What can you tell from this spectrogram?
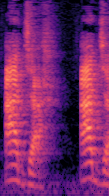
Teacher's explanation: I'm supposed to say it in a high tone, because Igbo is a tone language.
